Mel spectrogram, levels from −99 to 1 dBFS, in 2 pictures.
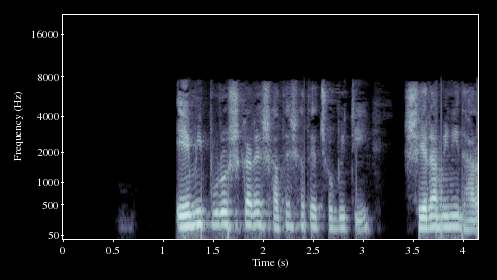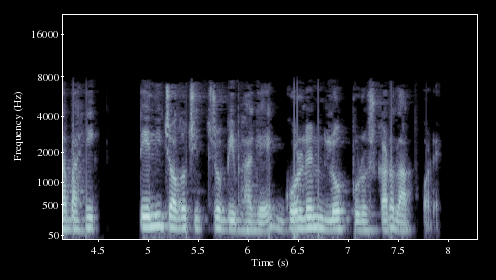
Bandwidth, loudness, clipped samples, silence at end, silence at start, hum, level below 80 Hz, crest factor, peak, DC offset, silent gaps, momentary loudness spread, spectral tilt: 7.8 kHz; -23 LUFS; under 0.1%; 0.45 s; 1.15 s; none; -54 dBFS; 20 dB; -4 dBFS; under 0.1%; 3.30-3.41 s, 4.61-4.91 s; 12 LU; -5.5 dB/octave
